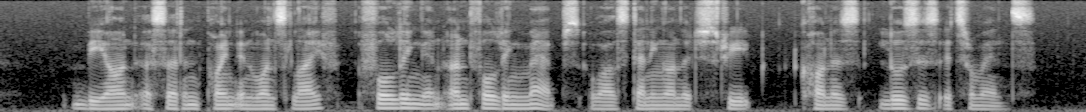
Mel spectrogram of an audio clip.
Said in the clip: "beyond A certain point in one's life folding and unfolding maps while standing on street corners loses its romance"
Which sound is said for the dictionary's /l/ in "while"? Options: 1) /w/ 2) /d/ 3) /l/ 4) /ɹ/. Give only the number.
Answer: 3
